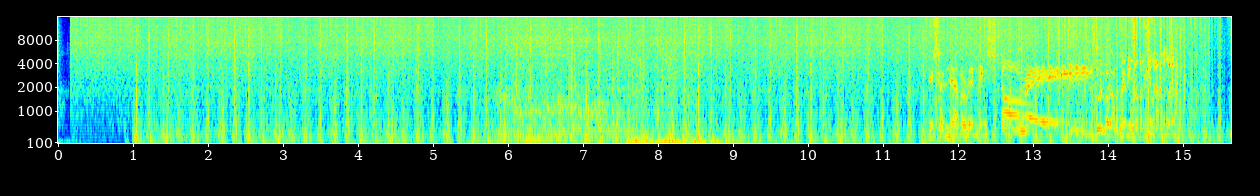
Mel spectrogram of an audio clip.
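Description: Bird droppings patter down in a rapid stream of small splats.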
